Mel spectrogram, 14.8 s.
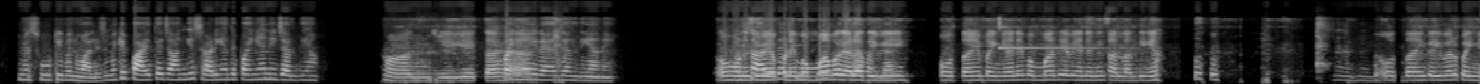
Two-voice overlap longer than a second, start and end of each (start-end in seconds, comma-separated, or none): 7.4-8.9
